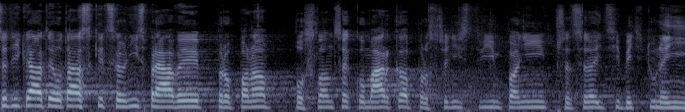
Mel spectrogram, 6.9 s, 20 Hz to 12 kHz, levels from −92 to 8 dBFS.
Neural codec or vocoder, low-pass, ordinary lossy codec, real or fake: none; 10.8 kHz; AAC, 48 kbps; real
